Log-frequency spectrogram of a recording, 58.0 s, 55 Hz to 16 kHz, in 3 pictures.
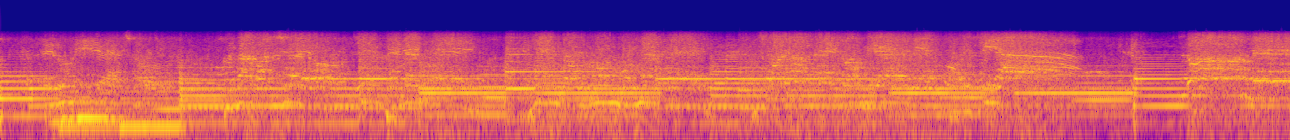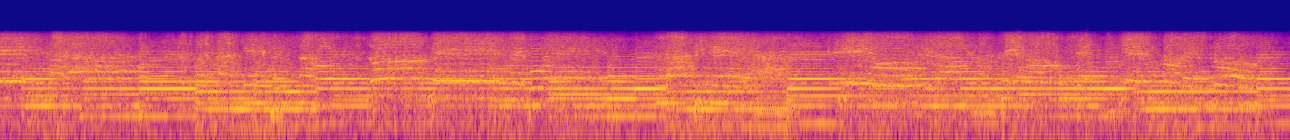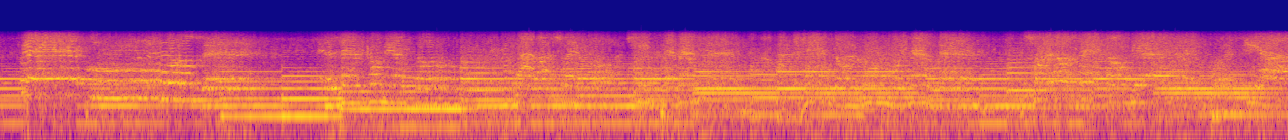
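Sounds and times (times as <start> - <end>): keyboard accompaniment: 0.0 - 58.0
man singing: 0.0 - 58.0.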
